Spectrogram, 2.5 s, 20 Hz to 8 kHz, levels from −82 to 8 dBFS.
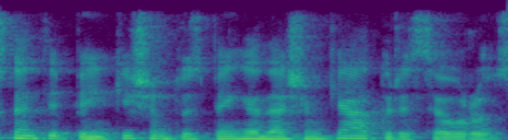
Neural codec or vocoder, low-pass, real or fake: none; 7.2 kHz; real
